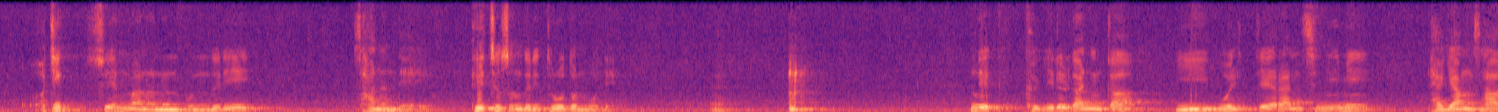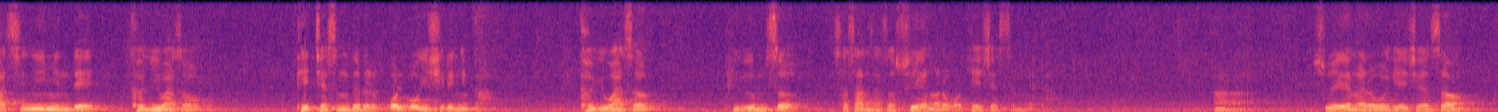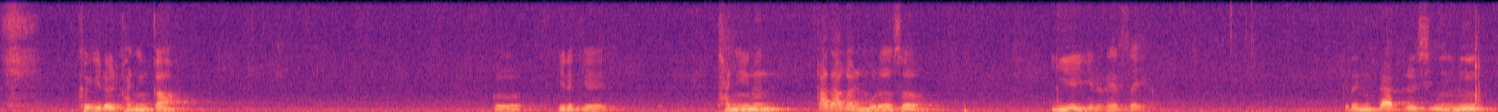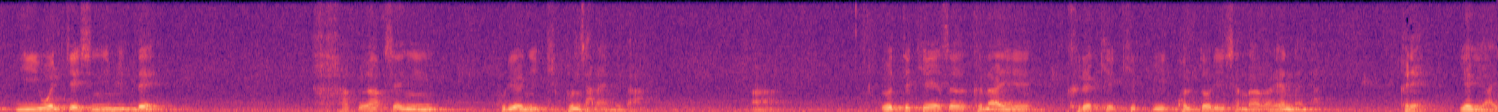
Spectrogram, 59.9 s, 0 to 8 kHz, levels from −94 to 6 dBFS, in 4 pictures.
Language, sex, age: Korean, male, 50-69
